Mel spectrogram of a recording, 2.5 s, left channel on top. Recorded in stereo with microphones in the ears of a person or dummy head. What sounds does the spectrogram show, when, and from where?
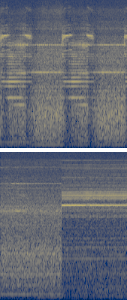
Only background noise.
